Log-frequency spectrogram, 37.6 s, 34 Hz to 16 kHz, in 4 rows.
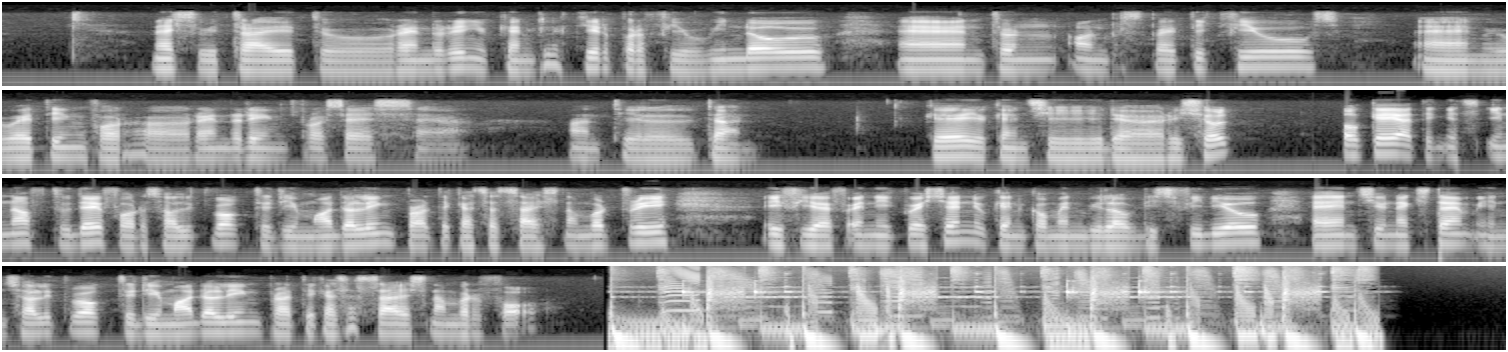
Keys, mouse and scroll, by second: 4.3 click, 4.3 click, 4.3 typing, 7.2 typing, 7.5 click, 8.7 typing.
